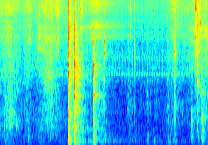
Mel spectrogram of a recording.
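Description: Workshop handling noises from a lawnmower transmission case being worked with a rag on a wooden bench: a sharp knock about a second and a half in, a smaller one half a second later, and a few light taps near the end.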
